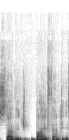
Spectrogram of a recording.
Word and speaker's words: Savage X Fenty: X Fenty which zor95 believes is said uh pronounced Savage by Fenty so the brand is sort of savage by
